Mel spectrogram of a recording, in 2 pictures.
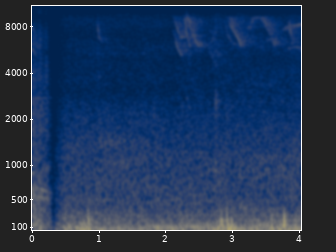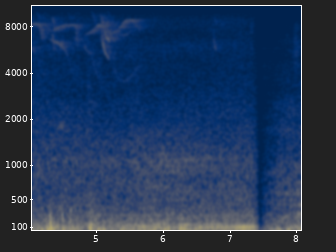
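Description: Birds calling with a run of short, high, down-sweeping chirps in the middle, over a steady low rumble.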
